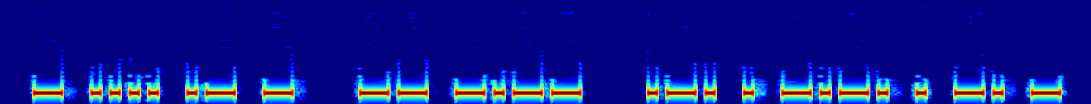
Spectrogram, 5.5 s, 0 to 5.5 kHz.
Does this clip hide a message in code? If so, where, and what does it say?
Yes: Morse code from 0.2 to 5.3 s, heard as a keyed tone, about 25 wpm, 600 Hz. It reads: THAT MY RECENT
